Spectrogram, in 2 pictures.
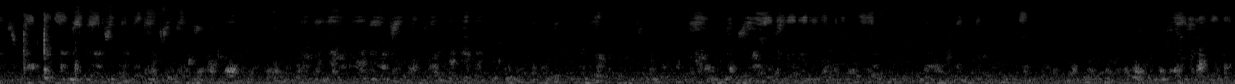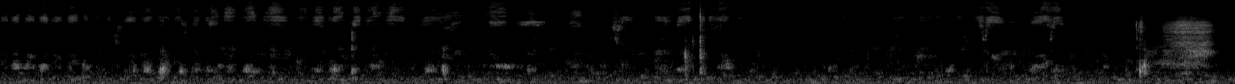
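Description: A pen drawing and scratching across a paper page, a soft steady scribble running throughout with occasional sharper strokes, under a quiet voice.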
